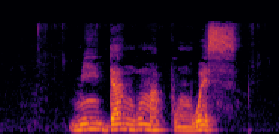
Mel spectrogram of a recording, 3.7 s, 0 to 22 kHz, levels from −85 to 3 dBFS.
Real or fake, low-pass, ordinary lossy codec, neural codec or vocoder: real; 10.8 kHz; AAC, 64 kbps; none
